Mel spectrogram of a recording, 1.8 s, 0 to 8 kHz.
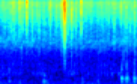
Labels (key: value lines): label: biophony
recorder: SoundTrap 300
